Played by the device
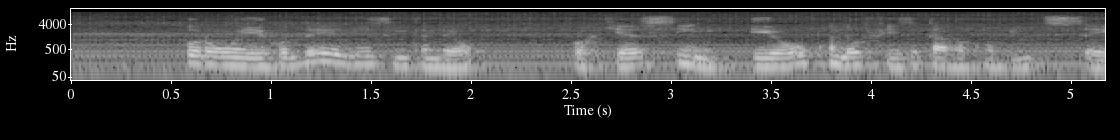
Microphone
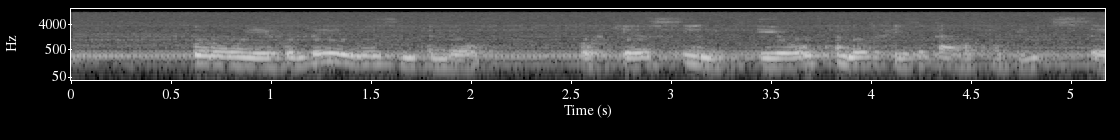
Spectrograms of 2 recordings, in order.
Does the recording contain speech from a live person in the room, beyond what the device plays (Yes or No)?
No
